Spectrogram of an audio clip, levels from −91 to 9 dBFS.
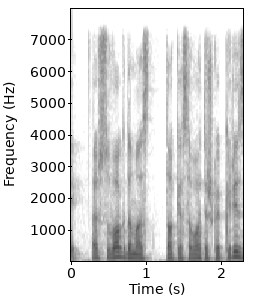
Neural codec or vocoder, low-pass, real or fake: none; 7.2 kHz; real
